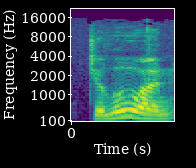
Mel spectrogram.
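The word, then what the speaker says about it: Diluain: So, Jaluan is Monday. Jamarsh, Tuesday. Jakiaten, Wednesday. Okay? And as you just heard, it's a J sound at the beginning.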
